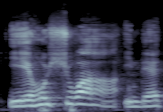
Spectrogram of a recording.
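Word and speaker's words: יְהוֹשֻׁעַ: 왜 똑같냐 물으면, 여호수아라고 우리가 한국어 발로 발음하지만 히브리어 원래 발음은 예호슈아인데 뜻이 여호와는 구원이시다 이런데요.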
